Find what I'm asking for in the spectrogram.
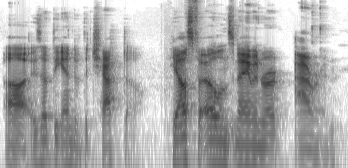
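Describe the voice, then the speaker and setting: A young male gaming host with a fairly deep voice and a bright, forceful edge. He comments casually as he plays through a game, chatting and reading lines out. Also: fast talker.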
